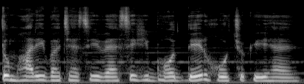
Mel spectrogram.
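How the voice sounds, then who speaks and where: A woman's voice: fairly low pitch, fairly even intonation, measured pace, mellow, soft background music. A woman voicing a ruthless female witch who speaks in cold, scornful threats in a horror storybook.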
